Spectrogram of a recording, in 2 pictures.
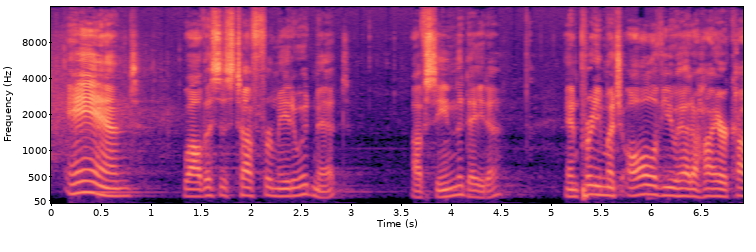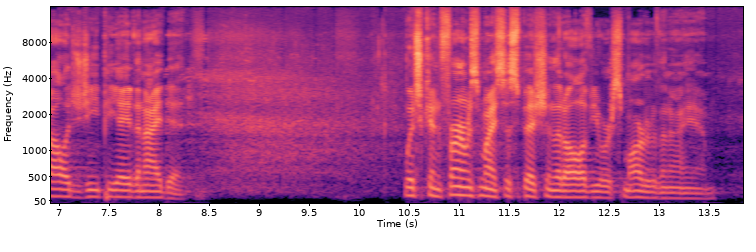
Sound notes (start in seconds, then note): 8.4 audience laughing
